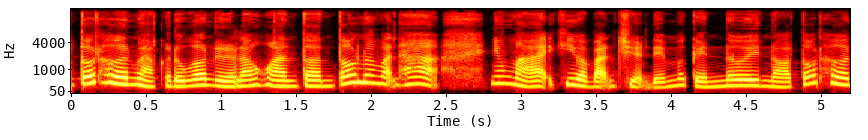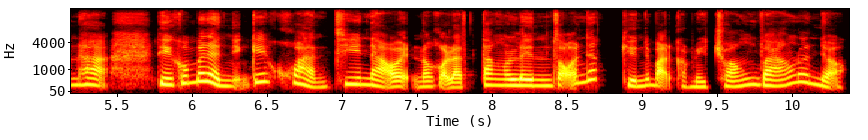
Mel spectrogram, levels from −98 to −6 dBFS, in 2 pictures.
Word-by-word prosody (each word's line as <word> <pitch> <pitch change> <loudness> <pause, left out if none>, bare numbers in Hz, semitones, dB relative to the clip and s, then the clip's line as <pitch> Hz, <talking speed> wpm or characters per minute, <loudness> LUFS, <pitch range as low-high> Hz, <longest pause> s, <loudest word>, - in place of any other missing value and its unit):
tốt 305 +7 +5
hơn 300 -5 +6
mà, 255 -5 +2
có - - -6
đúng 205 0 +1
hông? 245 +1 +4
Điều 215 -2 +2
đấy 195 - +3
là 220 - +3
hoàn 220 -4 +1
toàn 215 -1 +1
tốt 305 +7 +4
luôn 340 -3 +2
bạn 280 - 0
ha! 275 +1 +1 0.3
Nhưng 310 -1 -5
mà 260 - +2
ấy, 205 - +2
khi 270 - -3
mà 225 - +3
bạn 205 +1 +2
chuyển - - -5
đến 180 +4 -6
một 250 - -4
cái 195 -2 0
nơi 230 +3 +1
nó 190 -3 -2
tốt 300 - -2
hơn 275 -6 0
ha, 260 -1 -1 0.3
thì 275 - +3
không 320 +6 -3
biết 395 - +5
là 375 - +5
những 220 -4 -4
cái 370 +1 -1
khoản 285 - -3
chi 280 +5 -4
nào 250 -6 0
ấy, 200 +1 +3
nó, 195 +1 -4
gọi - - 0
là, 175 - +2
tăng 240 +8 -3
lên 235 -1 +2
rõ - - +1
nhất 465 +7 -3
khiến 220 -4 -2
cho 240 - -6
bạn - - 0
cảm 200 -1 -12
thấy 190 - -6
choáng 215 +6 -3
váng 240 +3 0
luôn 360 -2 -3
nhỉ? 210 - -2
240 Hz, 325 wpm, -22 LUFS, 210-285 Hz, 0.3 s, hơn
